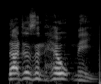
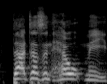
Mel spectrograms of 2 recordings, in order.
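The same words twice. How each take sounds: First: Said in the usual way. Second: Pushed out louder for emphasis; preacher's emphatic repeat. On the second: Acted. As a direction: lean in and hit it harder. Repeated line, second louder.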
